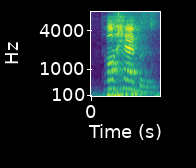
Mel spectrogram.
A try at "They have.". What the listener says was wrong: They have. 더가 아니죠 이게 어떻게 더 They는 여러 명을 they라고 하죠.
